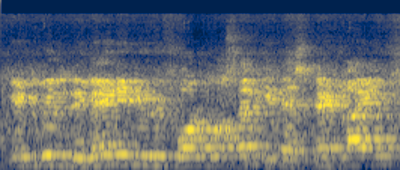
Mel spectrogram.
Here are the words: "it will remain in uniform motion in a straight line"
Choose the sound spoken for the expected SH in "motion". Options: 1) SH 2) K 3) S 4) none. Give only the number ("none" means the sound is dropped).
3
